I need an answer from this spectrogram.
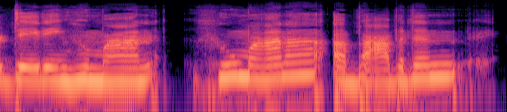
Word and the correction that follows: Abdin: Huma Abdin.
